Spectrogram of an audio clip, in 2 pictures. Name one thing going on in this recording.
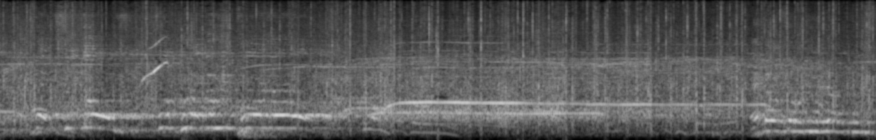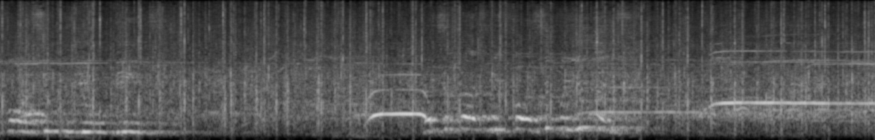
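A large crowd cheers and whistles.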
